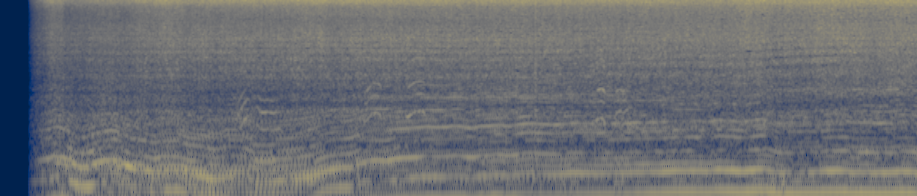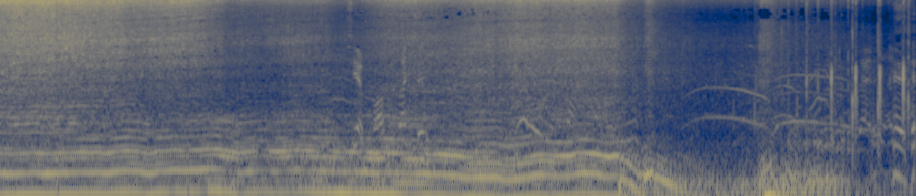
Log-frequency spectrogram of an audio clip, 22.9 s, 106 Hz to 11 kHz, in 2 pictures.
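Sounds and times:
pickup truck engine revving: 0.4 - 22.9.

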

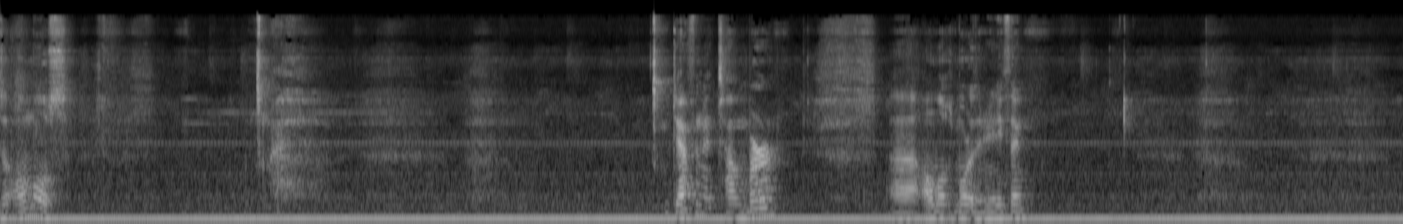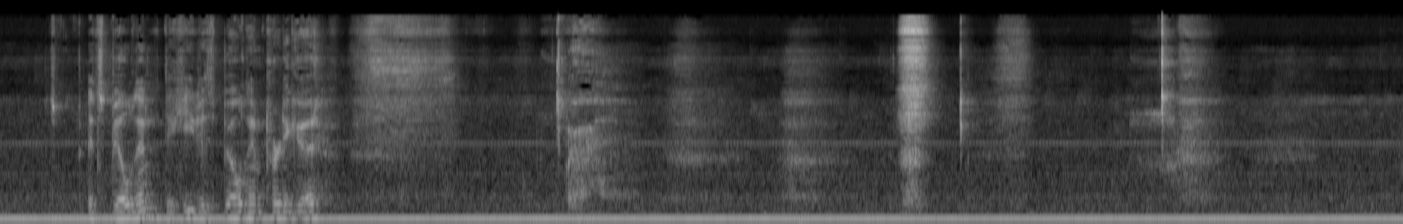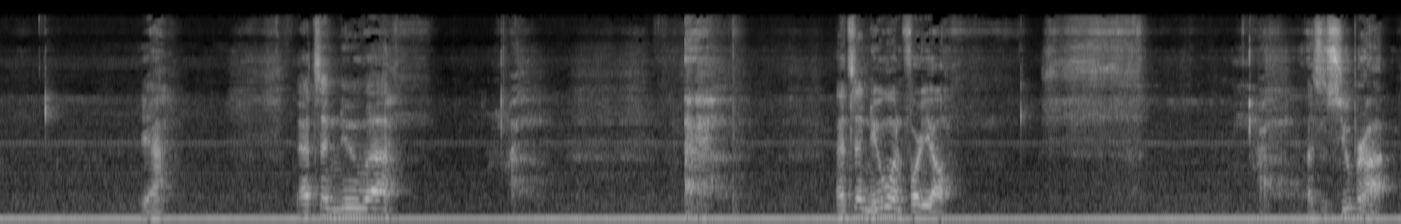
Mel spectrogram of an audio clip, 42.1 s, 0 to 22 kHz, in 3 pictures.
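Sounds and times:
steady low hum: 0.0 - 42.0
man breathing heavily: 2.6 - 5.5, 8.0 - 8.9, 11.4 - 14.0, 17.4 - 18.9, 19.6 - 24.4, 32.1 - 36.4, 37.6 - 39.7.

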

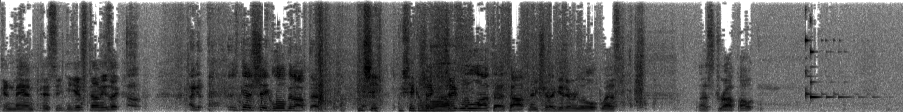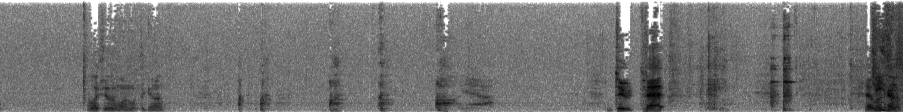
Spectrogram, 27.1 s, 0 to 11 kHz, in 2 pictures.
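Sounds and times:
bottle clinking on shot glass: 12.1 - 13.2
brief ringing tone: 12.1 - 13.4.

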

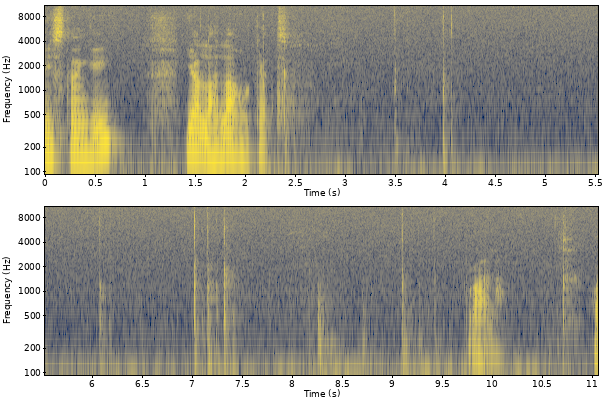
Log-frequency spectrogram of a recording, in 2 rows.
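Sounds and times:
keyboard keystroke clicks: 7.0 - 7.4.

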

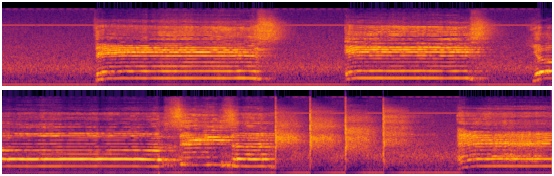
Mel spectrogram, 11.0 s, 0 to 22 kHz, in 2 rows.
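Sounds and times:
man singing drawn-out note: 0.9 - 8.3, 10.0 - 11.0
hand claps: 8.2 - 9.7.

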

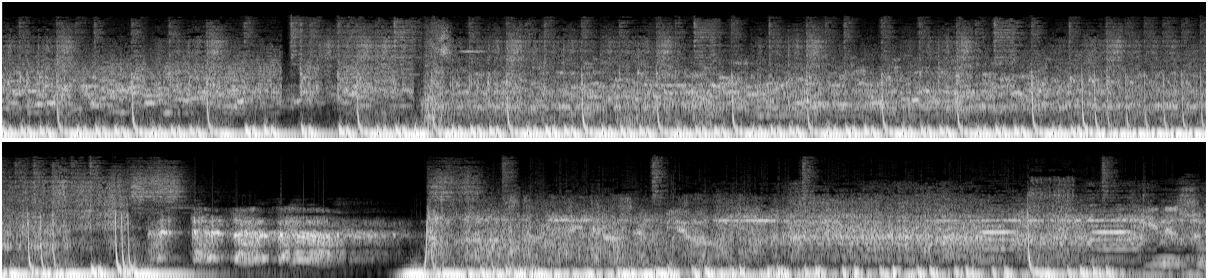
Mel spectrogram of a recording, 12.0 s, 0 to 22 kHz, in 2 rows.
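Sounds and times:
dark psytrance music: 0.0 - 7.0, 8.0 - 12.0.

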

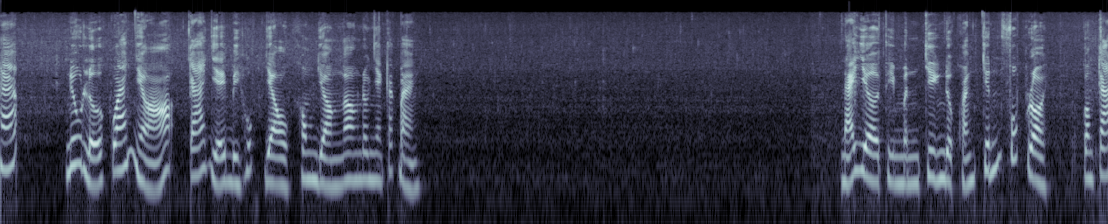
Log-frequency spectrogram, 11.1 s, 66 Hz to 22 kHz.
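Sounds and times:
fish sizzling in frying oil: 0.0 - 11.0.

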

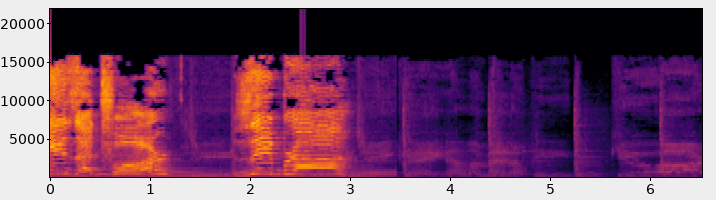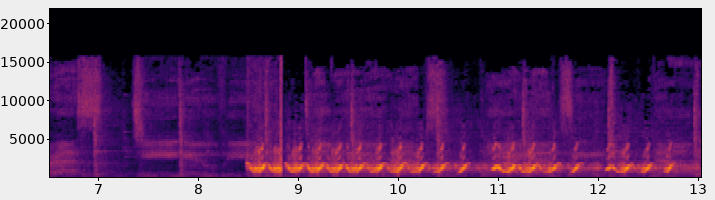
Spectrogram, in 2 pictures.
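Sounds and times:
light children's music: 0.0 - 13.0.

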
